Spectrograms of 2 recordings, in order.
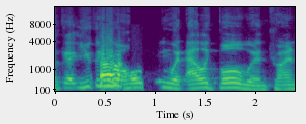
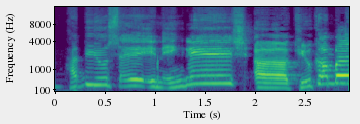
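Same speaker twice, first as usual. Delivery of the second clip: mock Spanish accent; 8 semitones higher, 3 dB louder than usual. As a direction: stretch out a badly faked Spanish accent. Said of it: "So she faked this accent".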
